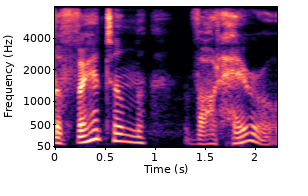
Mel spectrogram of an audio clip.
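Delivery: slow, breathy, cartoonish Texas drawl. Saying a character's name aloud, in a King of the Hill style accent. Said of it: "in a King of the Hill style accent".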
